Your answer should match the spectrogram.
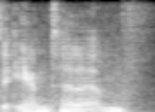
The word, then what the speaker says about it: Anthonymph: Is pronounced antonyym. It's a combination of the word antonym and nymph.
